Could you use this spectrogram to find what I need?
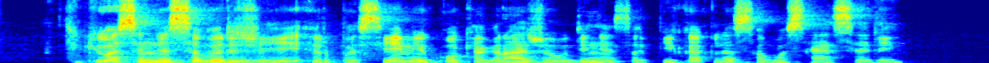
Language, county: Lithuanian, Panevėžys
